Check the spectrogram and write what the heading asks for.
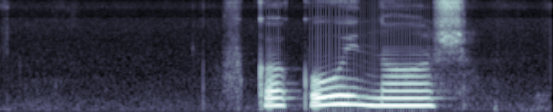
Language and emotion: Russian, sad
